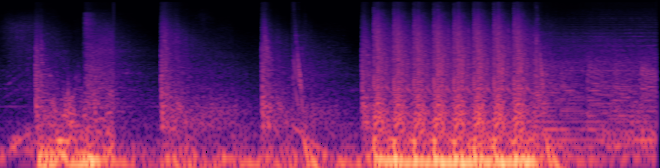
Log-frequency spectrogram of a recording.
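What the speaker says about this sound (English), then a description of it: "I was just shooting the guy in the face" Video game gunfire in loud separate bursts, then a fast rhythmic string of close shots, with booming low impacts carrying through between them.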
